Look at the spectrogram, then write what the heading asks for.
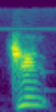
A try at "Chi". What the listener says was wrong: Deja la lengua dentro.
